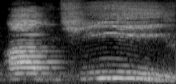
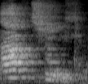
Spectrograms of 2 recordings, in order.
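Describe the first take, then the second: First: Akshi drawn out very slowly, long final ee; slow, unhurried. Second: Akshi ending on a short i; short vowel. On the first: Teacher telling class to take it easy, drawn-out word. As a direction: pause on Akshi and stretch the ending. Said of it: "रुक के बोले आराम से". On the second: Teacher demonstrating the short vowel sign, short ending. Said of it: "ये छोटी की मात्रा है". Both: Shown as a demonstration.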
